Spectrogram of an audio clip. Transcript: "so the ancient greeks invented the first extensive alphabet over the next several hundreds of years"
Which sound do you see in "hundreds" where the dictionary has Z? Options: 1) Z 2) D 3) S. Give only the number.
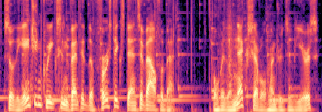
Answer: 1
